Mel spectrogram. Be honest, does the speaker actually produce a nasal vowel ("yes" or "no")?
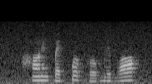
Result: yes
